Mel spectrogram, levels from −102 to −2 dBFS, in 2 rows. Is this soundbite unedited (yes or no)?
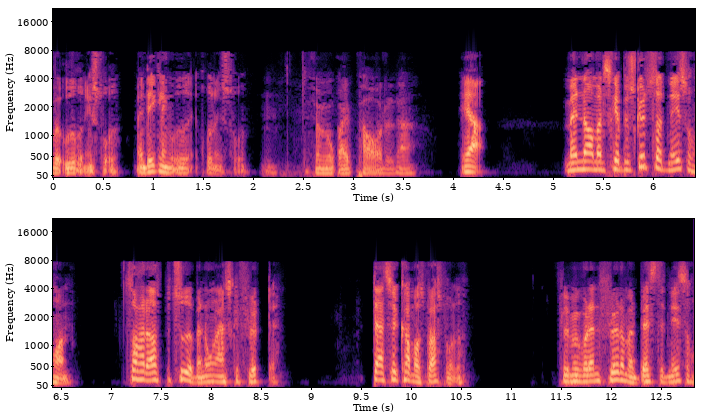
yes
